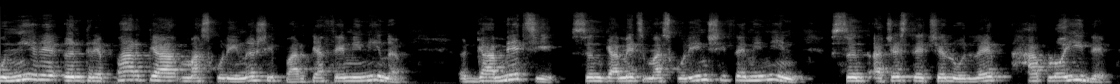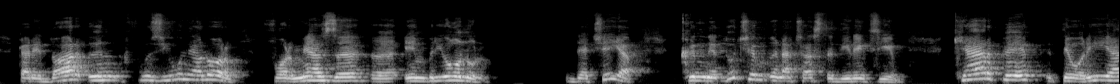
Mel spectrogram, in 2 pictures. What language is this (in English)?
Romanian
